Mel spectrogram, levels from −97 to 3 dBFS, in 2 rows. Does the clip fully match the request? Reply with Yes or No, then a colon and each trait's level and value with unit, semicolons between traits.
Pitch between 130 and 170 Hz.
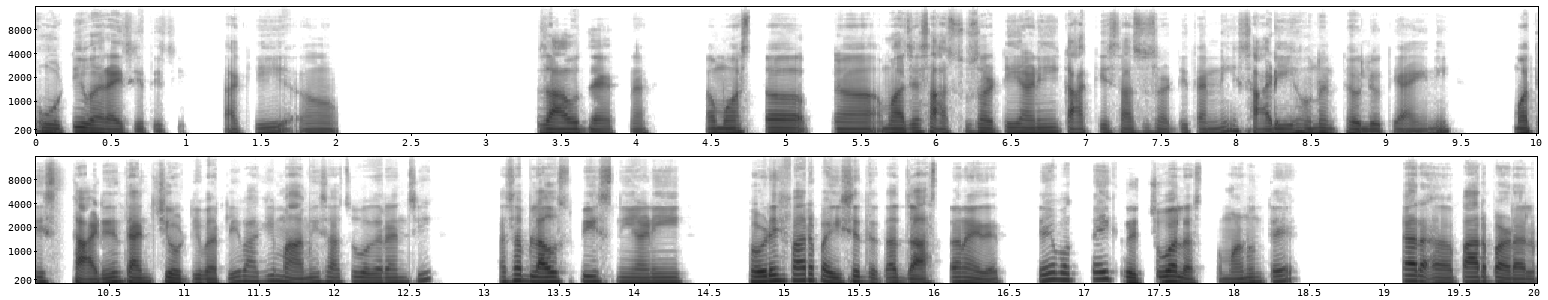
No: low, 120 Hz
